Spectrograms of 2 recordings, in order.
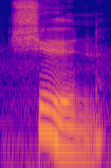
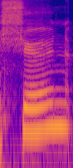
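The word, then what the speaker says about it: schön: little word in German soon soon well firstly you'll notice there is an umlaut over the oh so it's pronounced like an ocean and shurn means beautiful soon so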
